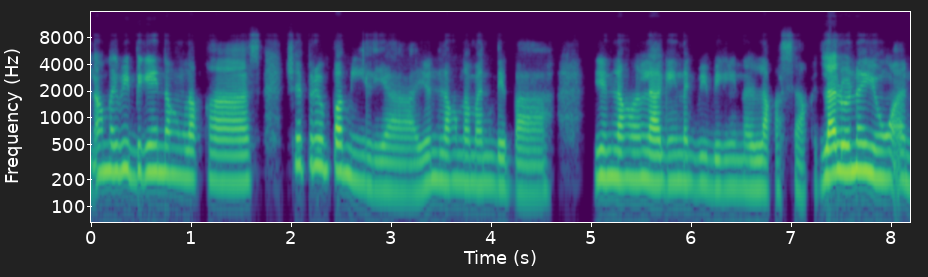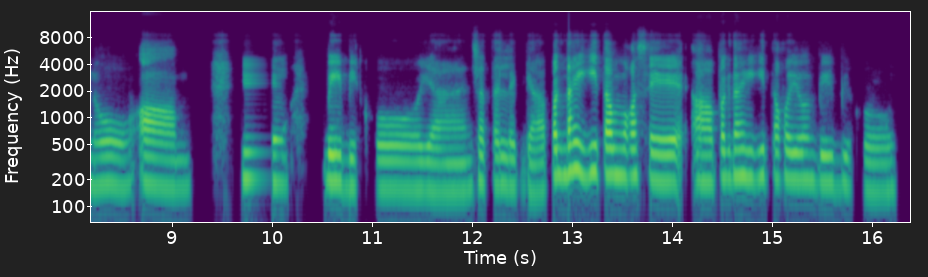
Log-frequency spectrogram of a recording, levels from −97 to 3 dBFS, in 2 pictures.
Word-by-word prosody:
ang 245 Hz, -, 0 dB
mabibigay 250 Hz, -1 st, +1 dB
ng 230 Hz, -2 st, -2 dB
lakas, 190 Hz, -2 st, -1 dB, 0.2 s
siyempre 295 Hz, -1 st, -2 dB
'yong 260 Hz, -, -4 dB
pamilya, 160 Hz, -, 0 dB
'yon 190 Hz, +5 st, -4 dB
lang 190 Hz, 0 st, -2 dB
naman, 185 Hz, -1 st, -4 dB
'di 175 Hz, -, -1 dB
ba? 150 Hz, -1 st, -6 dB, 0.4 s
'Yon 215 Hz, 0 st, 0 dB
lang 205 Hz, 0 st, +2 dB
ang 205 Hz, -, 0 dB
laging 190 Hz, 0 st, +2 dB
nagbibigay 170 Hz, -2 st, -6 dB
ng 165 Hz, 0 st, -3 dB
lakas 160 Hz, -1 st, -5 dB
sa'kin. 160 Hz, +6 st, -10 dB
Lalo 245 Hz, +2 st, +9 dB
na 255 Hz, 0 st, +6 dB
'yong 215 Hz, -4 st, +2 dB
ano, 180 Hz, -2 st, -3 dB
um, 170 Hz, -2 st, +1 dB, 0.5 s
'yo 205 Hz, -, -2 dB, 0.2 s
yong 190 Hz, -1 st, -1 dB, 0.3 s
baby 190 Hz, -4 st, +1 dB
ko, 165 Hz, -1 st, -3 dB
'yan, 155 Hz, 0 st, -5 dB
siya 185 Hz, +2 st, -3 dB
talaga. 170 Hz, -3 st, -5 dB
'Pag 225 Hz, +1 st, +5 dB
nakikita 240 Hz, -2 st, +5 dB
mo 220 Hz, -1 st, 0 dB
kasi 195 Hz, -3 st, +2 dB, 0.2 s
ah 190 Hz, -1 st, +3 dB
'pag 210 Hz, +2 st, 0 dB
nakikita 215 Hz, -1 st, -1 dB
ko 210 Hz, -, +1 dB
'yong 200 Hz, -1 st, -1 dB
baby 185 Hz, -1 st, -5 dB
ko, 155 Hz, 0 st, -7 dB
190 Hz, 155 wpm, -23 LUFS, 170-215 Hz, 0.5 s, Lalo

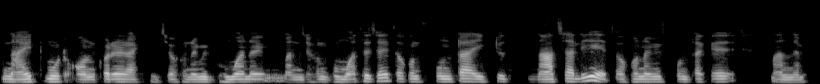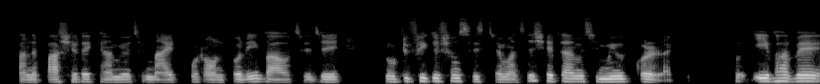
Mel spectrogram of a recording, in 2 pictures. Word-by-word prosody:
night 120 Hz, +2 st, +3 dB
mode 130 Hz, -1 st, +4 dB
on 115 Hz, 0 st, +3 dB
করে 120 Hz, -1 st, +5 dB
রাখি। 115 Hz, +2 st, -8 dB, 0.2 s
যখন 115 Hz, 0 st, -5 dB
আমি 120 Hz, 0 st, +4 dB
ঘুমানে 120 Hz, 0 st, +2 dB, 0.3 s
মানে 110 Hz, 0 st, -4 dB
যখন 120 Hz, +1 st, -6 dB
ঘুমাতে 120 Hz, +2 st, +1 dB
যাই 155 Hz, +1 st, +4 dB
তখন 130 Hz, -1 st, -1 dB
ফোনটা 130 Hz, +2 st, +2 dB, 0.2 s
একটু 120 Hz, +4 st, -9 dB, 0.4 s
না 115 Hz, -, +6 dB
চালিয়ে 145 Hz, +7 st, +6 dB, 0.2 s
তখন 120 Hz, +1 st, -3 dB
আমি 125 Hz, 0 st, +1 dB
ফোনটাকে 125 Hz, +1 st, -4 dB, 0.6 s
মানে 110 Hz, -1 st, -1 dB, 0.4 s
মানে 110 Hz, +1 st, -1 dB
পাশে 115 Hz, +2 st, -1 dB
রেখে 120 Hz, 0 st, -2 dB
আমি 115 Hz, +1 st, -1 dB
হচ্ছে 115 Hz, 0 st, -8 dB, 0.2 s
night 110 Hz, +1 st, -3 dB
mode 120 Hz, -2 st, -8 dB
অন 110 Hz, -, -2 dB
করি 120 Hz, +2 st, +2 dB
বা 115 Hz, -, +2 dB
হচ্ছে 110 Hz, +2 st, -13 dB
যে 120 Hz, -, +2 dB, 0.6 s
notification 145 Hz, +3 st, +1 dB
system 125 Hz, -1 st, -4 dB
আছে 110 Hz, -, -14 dB
সেটা 145 Hz, -1 st, +1 dB
আমি 135 Hz, -, +3 dB
হচ্ছে 130 Hz, +1 st, -9 dB
mute 130 Hz, 0 st, +5 dB
করে 120 Hz, -2 st, +4 dB
রাখি। -, -, -15 dB, 0.5 s
তো -, -, -6 dB, 0.3 s
এভাবে 145 Hz, 0 st, +5 dB
120 Hz, 160 wpm, -23 LUFS, 115-130 Hz, 0.6 s, না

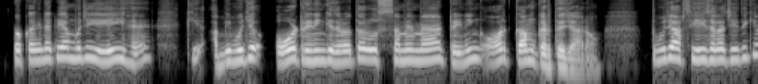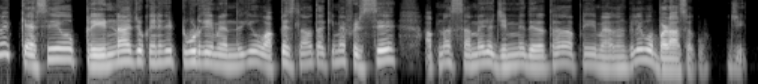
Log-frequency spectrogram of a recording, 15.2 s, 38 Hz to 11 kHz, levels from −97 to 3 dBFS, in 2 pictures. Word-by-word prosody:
तो 185 Hz, -, +4 dB
कहीं 190 Hz, +1 st, -1 dB
न 205 Hz, -, 0 dB
कहीं 225 Hz, +2 st, +1 dB
अब 220 Hz, -, 0 dB
मुझे 215 Hz, +1 st, -1 dB
यही 190 Hz, +1 st, +2 dB
है 170 Hz, +4 st, -6 dB, 0.4 s
कि 200 Hz, -, -10 dB, 0.2 s
अभी 155 Hz, +8 st, 0 dB
मुझे 195 Hz, +5 st, +4 dB, 0.2 s
और 170 Hz, +7 st, +6 dB
ट्रेनिंग 185 Hz, -1 st, 0 dB
की 190 Hz, -, +5 dB
ज़रूरत 175 Hz, +3 st, 0 dB
है 210 Hz, -, +5 dB
और 195 Hz, -, +5 dB
उस 195 Hz, -, +2 dB
समय 190 Hz, 0 st, 0 dB
मैं 190 Hz, +3 st, +1 dB
ट्रेनिंग 180 Hz, +6 st, -2 dB
और 180 Hz, +5 st, -1 dB
कम 180 Hz, +1 st, +5 dB
करते 125 Hz, -2 st, +2 dB
जा 110 Hz, -, -3 dB
रहा -, -, -11 dB
हूँ। -, -, -19 dB, 0.5 s
तो 180 Hz, -, -7 dB
मुझे 205 Hz, +4 st, +3 dB
आपसे 205 Hz, -1 st, +2 dB
यही 200 Hz, +1 st, +2 dB
सलाह 200 Hz, 0 st, +2 dB
चाहिए 200 Hz, +1 st, -3 dB
थी 225 Hz, -, -4 dB
कि 275 Hz, -, -6 dB
मैं 290 Hz, -, -1 dB
कैसे 140 Hz, +11 st, +3 dB
वो 210 Hz, 0 st, +3 dB
प्रेरणा 140 Hz, +7 st, +4 dB
जो 180 Hz, +1 st, +1 dB
कहीं 165 Hz, -1 st, -4 dB
न 170 Hz, -, -4 dB
कहीं 185 Hz, +1 st, -1 dB
टूट 170 Hz, +1 st, +3 dB
गई 160 Hz, -1 st, 0 dB
मेरे 140 Hz, -2 st, -2 dB
अंदर 130 Hz, +1 st, -4 dB
कि 175 Hz, -, -4 dB
वो 170 Hz, -, -2 dB
वापस 125 Hz, +3 st, -1 dB
लाऊँ 155 Hz, +2 st, -7 dB
ताकि 155 Hz, +1 st, -8 dB
मैं 180 Hz, -, -4 dB
फिर 140 Hz, -4 st, -1 dB
से 195 Hz, +2 st, +4 dB, 0.3 s
अपना 165 Hz, +3 st, -7 dB
समय 140 Hz, +4 st, -3 dB
जो 165 Hz, -, 0 dB
जिम 130 Hz, -, -3 dB
में 145 Hz, 0 st, -5 dB
दे 130 Hz, -, -1 dB
रहा 125 Hz, -, 0 dB
था 160 Hz, +1 st, -4 dB
अपनी 145 Hz, 0 st, -9 dB
मैराथन 120 Hz, 0 st, -6 dB
के -, -, -8 dB
लिए 200 Hz, -, 0 dB
वो 190 Hz, -3 st, +1 dB
बढ़ा 110 Hz, -1 st, +5 dB
सकूँ। 100 Hz, +1 st, -12 dB, 0.2 s
जी। -, -, -17 dB
175 Hz, 280 wpm, -23 LUFS, 145-195 Hz, 0.5 s, और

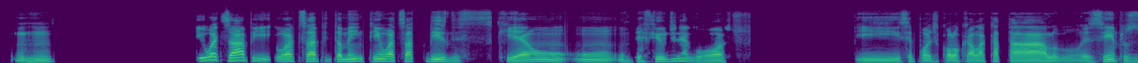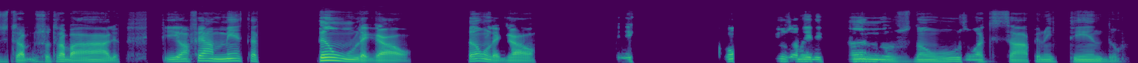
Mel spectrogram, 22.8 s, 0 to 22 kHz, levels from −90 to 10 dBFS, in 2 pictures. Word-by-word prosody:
Uhum. 105 Hz, 0 st, -3 dB, 1.4 s
E 165 Hz, -, +2 dB
o -, -, +3 dB
WhatsApp 170 Hz, -8 st, +4 dB
o -, -, -3 dB
WhatsApp 140 Hz, -1 st, +3 dB
também 125 Hz, +4 st, +2 dB
tem 140 Hz, 0 st, +1 dB
o -, -, +3 dB
WhatsApp 140 Hz, -1 st, +2 dB
Business, 115 Hz, -7 st, -1 dB
que 105 Hz, -2 st, -1 dB
é 105 Hz, +1 st, +5 dB
um 120 Hz, -4 st, 0 dB
um 110 Hz, +1 st, -3 dB
um 105 Hz, -, -11 dB
perfil 115 Hz, +4 st, -2 dB
de 130 Hz, +3 st, -6 dB
negócios. 110 Hz, -7 st, -3 dB, 1.0 s
E 105 Hz, -1 st, -3 dB
você -, -, -7 dB
pode 115 Hz, -3 st, -3 dB
colocar 105 Hz, 0 st, 0 dB
lá 95 Hz, -1 st, +1 dB
catálogo, 90 Hz, -9 st, +2 dB
exemplos 95 Hz, +2 st, -2 dB
de 100 Hz, -, -13 dB
tr 95 Hz, -3 st, +1 dB
do 100 Hz, -, -10 dB
seu 100 Hz, -, -6 dB
trabalho, 100 Hz, -5 st, +1 dB, 0.4 s
e 120 Hz, -, -2 dB
é -, -, +4 dB
uma 135 Hz, -1 st, 0 dB
ferramenta 150 Hz, -1 st, +2 dB, 0.6 s
tão 175 Hz, -9 st, +8 dB
legal, 95 Hz, -3 st, +2 dB, 0.6 s
tão 140 Hz, 0 st, +1 dB
legal, 95 Hz, -4 st, 0 dB, 0.8 s
que -, -, -7 dB, 0.8 s
como -, -, -1 dB, 0.4 s
que 140 Hz, -1 st, -5 dB
os 130 Hz, -, -4 dB
americanos 120 Hz, -5 st, -1 dB
não 105 Hz, -1 st, -1 dB
usam 110 Hz, +1 st, -4 dB
o -, -, -6 dB
WhatsApp, 100 Hz, -1 st, -4 dB
não 110 Hz, -, -3 dB
entendo. 105 Hz, 0 st, -4 dB
110 Hz, 130 wpm, -24 LUFS, 100-130 Hz, 1.4 s, tão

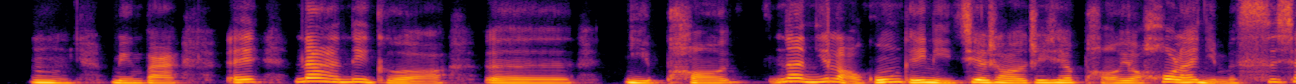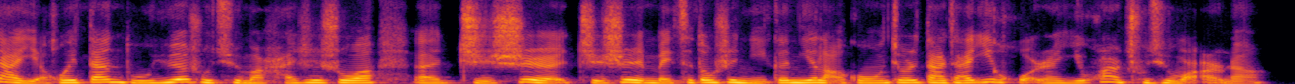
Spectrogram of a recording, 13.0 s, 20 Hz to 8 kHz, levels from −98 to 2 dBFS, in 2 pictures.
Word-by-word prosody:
嗯， 200 Hz, -4 st, +3 dB, 0.2 s
明 180 Hz, -3 st, -2 dB
白。 175 Hz, -2 st, -4 dB, 0.2 s
哎， 245 Hz, +2 st, 0 dB, 0.2 s
那 310 Hz, -1 st, 0 dB
那 255 Hz, +1 st, -1 dB
个， 165 Hz, -5 st, -5 dB, 0.2 s
呃， 165 Hz, -2 st, -3 dB, 0.3 s
你 200 Hz, -4 st, +4 dB
朋 185 Hz, +3 st, -5 dB
那 310 Hz, +6 st, 0 dB
你 250 Hz, +3 st, +1 dB
老 250 Hz, -, -1 dB
公 230 Hz, +10 st, +2 dB
给 210 Hz, -, +5 dB
你 210 Hz, -5 st, +6 dB
介 220 Hz, +5 st, +3 dB
绍 210 Hz, -2 st, +3 dB
的 185 Hz, -, -1 dB
这 205 Hz, +1 st, +1 dB
些 210 Hz, 0 st, +4 dB
朋 175 Hz, -2 st, -6 dB
友， 180 Hz, -, -2 dB
后 260 Hz, +7 st, 0 dB
来 230 Hz, -, +3 dB
你 205 Hz, -7 st, +3 dB
们 165 Hz, -, -8 dB
私 215 Hz, +9 st, -6 dB
下 230 Hz, -2 st, -2 dB
也 165 Hz, -3 st, -2 dB
会 210 Hz, +5 st, +3 dB
单 235 Hz, +2 st, +1 dB
独 185 Hz, -3 st, -1 dB
约 230 Hz, +5 st, +5 dB
出 230 Hz, -4 st, +1 dB
去 205 Hz, 0 st, -3 dB
吗？ 170 Hz, -2 st, -1 dB
还 170 Hz, +1 st, -7 dB
是 205 Hz, +2 st, +2 dB
说， 205 Hz, 0 st, +3 dB, 0.2 s
呃， 175 Hz, -2 st, -3 dB
只 175 Hz, -1 st, -4 dB
是 210 Hz, +2 st, +2 dB
只 185 Hz, -2 st, -4 dB
是 215 Hz, +2 st, +4 dB
每 175 Hz, -3 st, 0 dB
次 205 Hz, +4 st, -3 dB
都 215 Hz, -1 st, +4 dB
是 215 Hz, 0 st, +4 dB
你 170 Hz, -5 st, +1 dB
跟 200 Hz, -1 st, +4 dB
你 205 Hz, -, +6 dB
老 205 Hz, -, +2 dB
公 185 Hz, 0 st, -2 dB
就 215 Hz, -, +1 dB
是 205 Hz, -, +3 dB
大 210 Hz, -1 st, +2 dB
家 200 Hz, +1 st, +1 dB
一 235 Hz, +3 st, -1 dB
伙 220 Hz, -, -4 dB
人 175 Hz, -1 st, -5 dB
一 185 Hz, -, -2 dB
块 260 Hz, +6 st, -4 dB
出 210 Hz, -2 st, -6 dB
去 185 Hz, -, -4 dB
玩 165 Hz, -, -3 dB
儿 -, -, -6 dB
呢？ 150 Hz, +6 st, -10 dB
200 Hz, 315 characters per minute, -20 LUFS, 180-220 Hz, 0.3 s, 你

